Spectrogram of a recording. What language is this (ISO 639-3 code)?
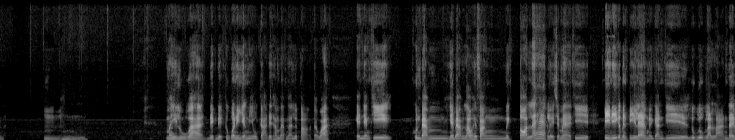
tha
